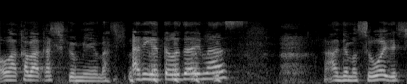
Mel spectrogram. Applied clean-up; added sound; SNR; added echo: none; none; none; none.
